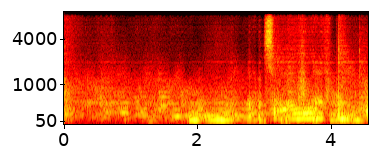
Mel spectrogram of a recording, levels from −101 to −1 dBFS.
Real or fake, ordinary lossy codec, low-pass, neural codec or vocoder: fake; none; 7.2 kHz; codec, 44.1 kHz, 0.9 kbps, DAC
